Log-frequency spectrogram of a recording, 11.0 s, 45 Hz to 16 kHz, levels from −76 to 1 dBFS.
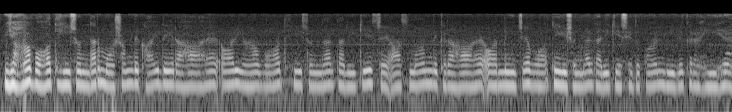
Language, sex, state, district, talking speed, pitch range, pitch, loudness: Hindi, female, Uttar Pradesh, Ghazipur, 175 wpm, 175-195 Hz, 185 Hz, -19 LUFS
